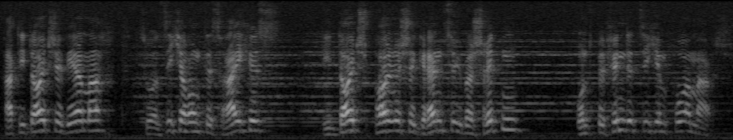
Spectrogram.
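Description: A man's voice: high-pitched, normal speed, close to an everyday voice. A man delivering a strident wartime announcement in the manner of a 1930s radio bulletin. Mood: solemn, proclaiming. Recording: dull old radio broadcast with music.

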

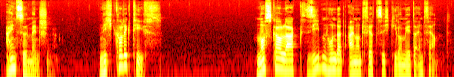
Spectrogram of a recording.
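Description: A man narrating a literary German radio play as a reflective storyteller, with measured, lyrical phrasing. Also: medium pitch, no echo. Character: reflective male narrator of a literary travel account.

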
